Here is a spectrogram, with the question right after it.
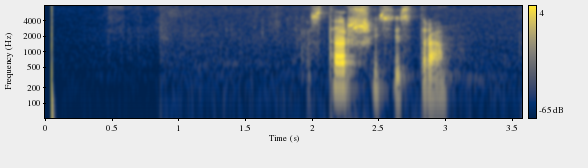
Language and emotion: Russian, neutral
